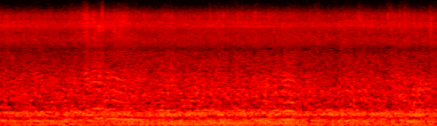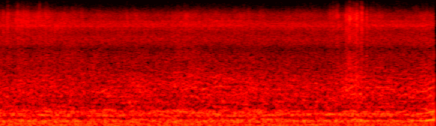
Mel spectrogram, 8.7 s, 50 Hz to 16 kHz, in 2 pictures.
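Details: Bees humming in a 2017 nuc on 27 September 2018: a uniform, heavy low drone held for the whole stretch, with a brief brighter hiss near the end.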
